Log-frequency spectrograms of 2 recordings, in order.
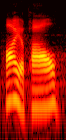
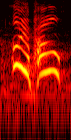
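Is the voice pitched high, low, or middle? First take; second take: low; high. First: The voice is pitched too low. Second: The voice is pitched too high. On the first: "If I go too low" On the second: "If you go too high"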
